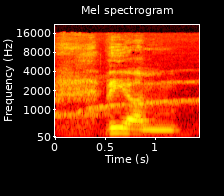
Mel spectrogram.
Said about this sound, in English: There's just sirens everywhere.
